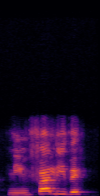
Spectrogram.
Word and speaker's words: Nymphalidae: Entonces, en latín, cuando tenemos terminaciones AE, solamente se pronuncia la E.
